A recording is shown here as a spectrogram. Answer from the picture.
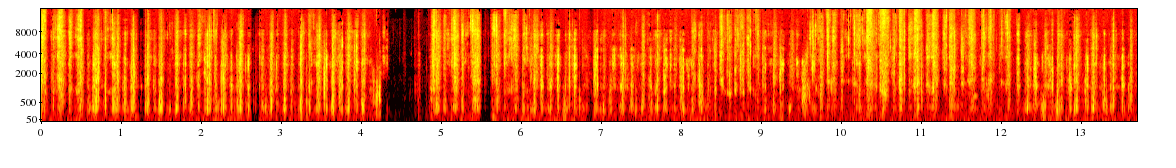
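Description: Close-miked chewing of crispy fried chicken: a rapid, continuous crackle of crunches from the fried batter, breaking off briefly about four and a half seconds in.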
